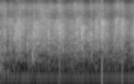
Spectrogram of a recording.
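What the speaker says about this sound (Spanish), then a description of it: "Den un fuerte aplauso al Señor" A church congregation bursts into dense, loud applause, a continuous wash of many hands clapping at once with a few louder individual claps standing out.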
